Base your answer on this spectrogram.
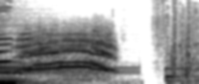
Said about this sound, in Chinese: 伊卡，不好了，公鸡们打起来了，快来帮忙啊！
